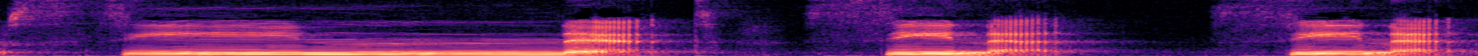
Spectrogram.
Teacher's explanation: I use that that N sound to connect the 2 words together.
